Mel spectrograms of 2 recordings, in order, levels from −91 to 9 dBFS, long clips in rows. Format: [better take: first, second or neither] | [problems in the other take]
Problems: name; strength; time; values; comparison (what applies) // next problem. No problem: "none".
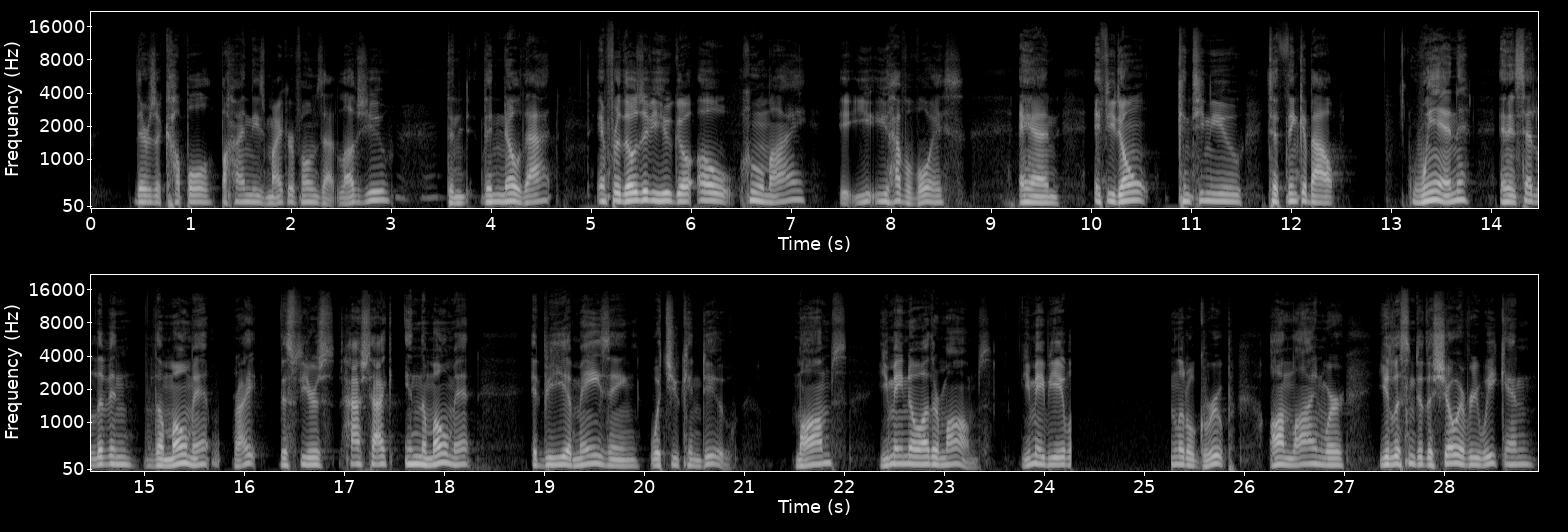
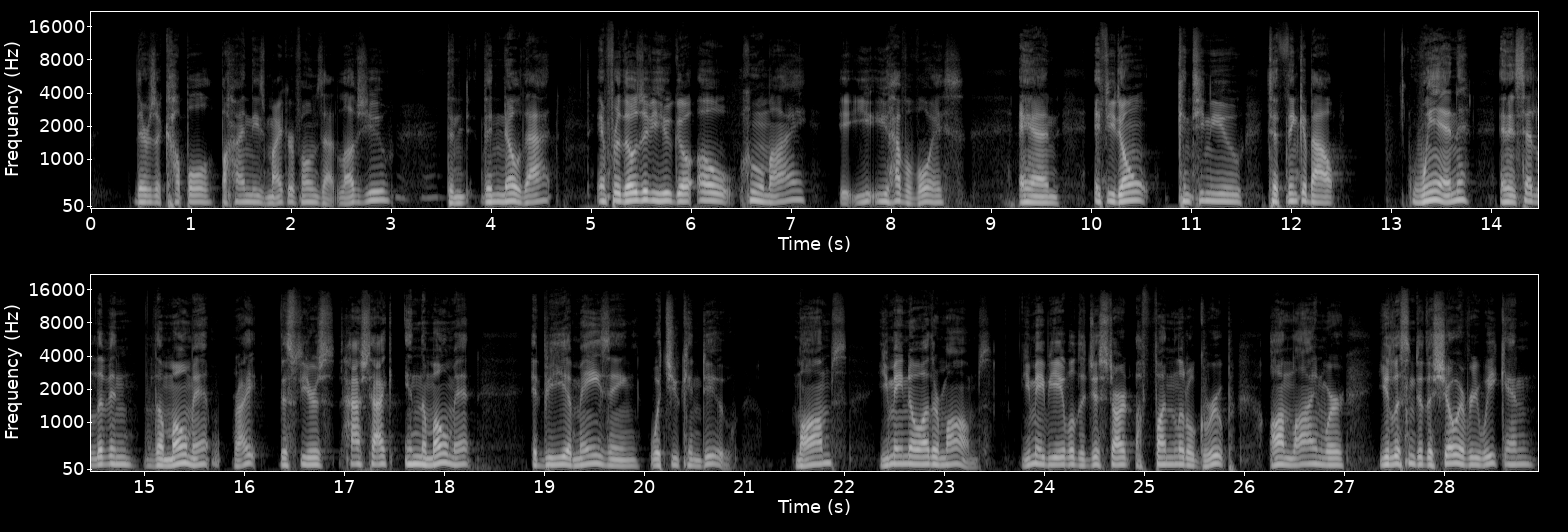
second | audio cutting out; at 24 s for 1 s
